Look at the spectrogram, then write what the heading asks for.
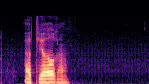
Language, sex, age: Swedish, male, 45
